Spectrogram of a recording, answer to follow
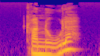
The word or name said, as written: granola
